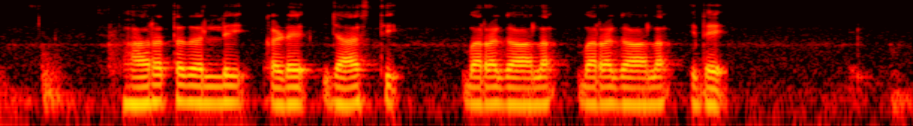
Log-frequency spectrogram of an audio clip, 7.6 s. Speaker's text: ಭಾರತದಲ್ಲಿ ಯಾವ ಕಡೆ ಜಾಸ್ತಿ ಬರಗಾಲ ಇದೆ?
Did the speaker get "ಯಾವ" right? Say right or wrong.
wrong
